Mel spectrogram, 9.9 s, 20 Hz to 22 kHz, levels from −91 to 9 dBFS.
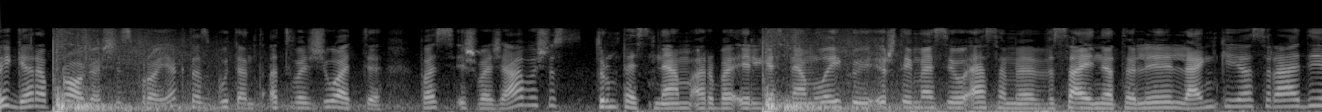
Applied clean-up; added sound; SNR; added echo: none; Fireworks; 2 dB; none.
